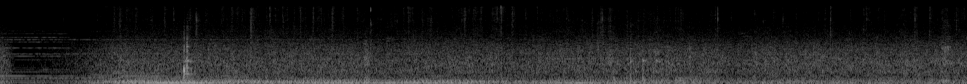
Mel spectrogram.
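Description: Rain falling steadily: an even hiss with scattered drip ticks, and a low rumble underneath for the first several seconds.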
